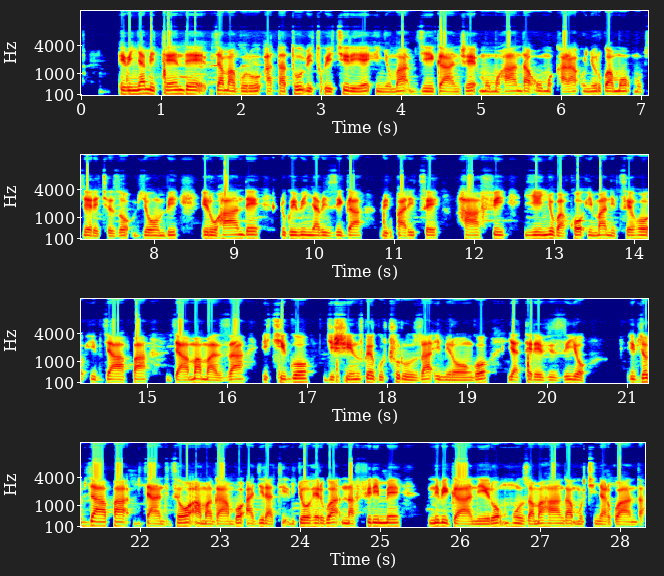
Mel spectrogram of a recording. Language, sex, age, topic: Kinyarwanda, male, 18-24, government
